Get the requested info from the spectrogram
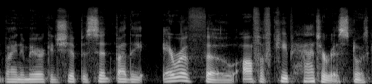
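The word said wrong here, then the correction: Arapahoe: It's Arapaho. I know how to pronounce things.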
